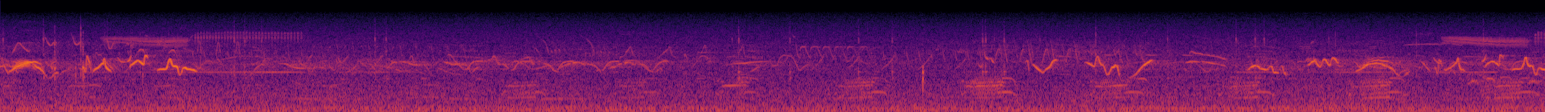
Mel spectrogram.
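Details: Birds calling over the Wisconsin River from atop Ferry Bluff in Sauk County: many overlapping wavering, chattering notes in a dense chorus, some louder bursts near the start and end, over a steady low hum.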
